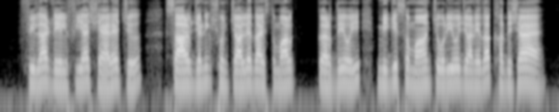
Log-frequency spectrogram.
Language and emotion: Dogri, fearful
